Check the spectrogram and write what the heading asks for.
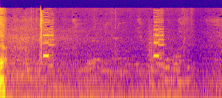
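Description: Two short electronic beeps about two seconds apart, over a faint low hum.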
